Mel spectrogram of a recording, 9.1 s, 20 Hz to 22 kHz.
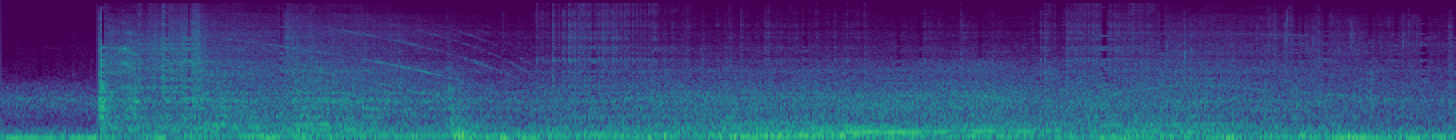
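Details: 2005 Pontiac G6 after replacing the fuel pump for a broken line leaking gas: the starter whirs briefly, then the engine catches cleanly and settles into a smooth, steady idle with no stumbling or misfire.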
